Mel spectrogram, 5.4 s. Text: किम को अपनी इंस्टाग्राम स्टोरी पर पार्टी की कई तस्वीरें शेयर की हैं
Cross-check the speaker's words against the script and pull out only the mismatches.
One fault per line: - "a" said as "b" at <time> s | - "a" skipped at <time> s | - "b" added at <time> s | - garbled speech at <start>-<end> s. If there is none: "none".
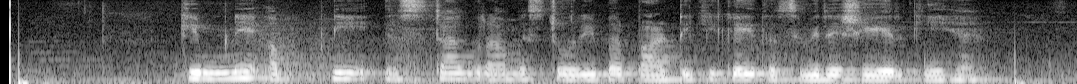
- "को" said as "ने" at 1.1 s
